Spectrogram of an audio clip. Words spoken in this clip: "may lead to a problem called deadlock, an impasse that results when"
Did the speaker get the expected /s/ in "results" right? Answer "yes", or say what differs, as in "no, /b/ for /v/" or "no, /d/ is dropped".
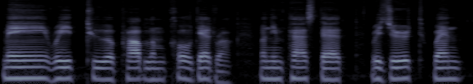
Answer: no, /s/ is dropped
